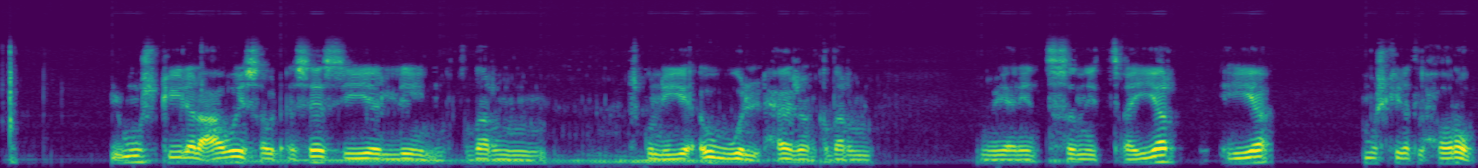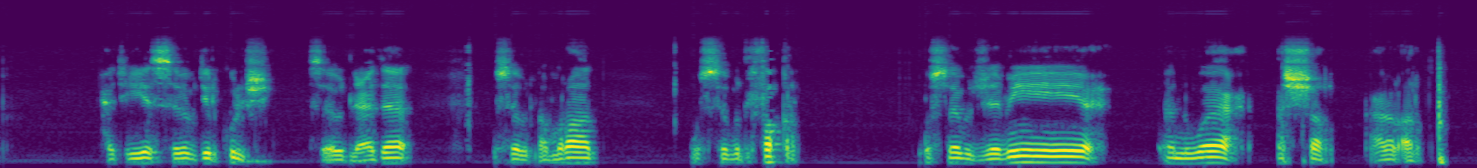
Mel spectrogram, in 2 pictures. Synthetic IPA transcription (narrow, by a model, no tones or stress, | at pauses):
əlmʊʃkəlalʕɑwisˤɑwəlʔæsæsəəjːalːinəqd̪əɾˤ | t̪kunhəjːaʔæwːəlħaʒːanəqd̪əɾ | jaʕninət̪sˤənit̪ːɣæjːɑɾ | həjːa | mʊʃkəlælħoɾub | ħat̪həjːasːæbæb̚d̪jælkʊlːʃi̥ | sːæ̰bæbb̪əlʕad̪æʔ | wəsbæbd̪əlʔɑmɾˤɑd̪̚ˤ | wəsːæbbæd̪əlfɑqɾ | wəsːæbæbʒæmiʕ | ʔænwaʕʔəʃːɑrˤː | ʕa̰læ̰lʔɑ̰ɾˤd̪ˤ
